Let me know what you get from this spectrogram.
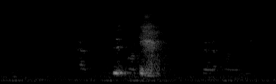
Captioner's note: person sneezing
